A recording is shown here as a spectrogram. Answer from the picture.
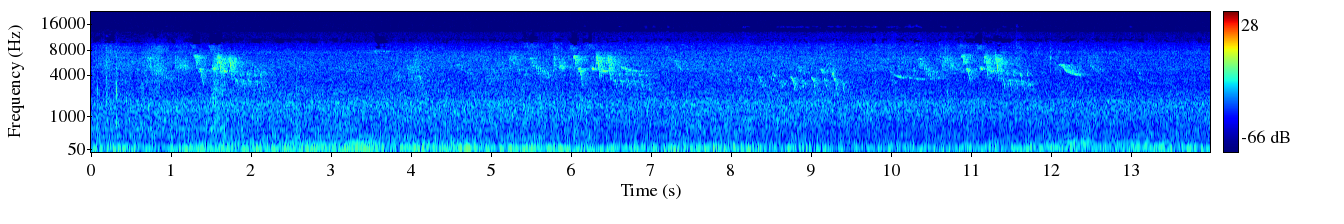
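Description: Small birds chirping in short high bursts several times, over a steady low background rumble.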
